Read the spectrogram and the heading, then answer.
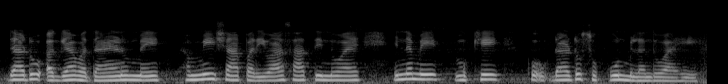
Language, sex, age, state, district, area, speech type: Sindhi, female, 30-45, Rajasthan, Ajmer, urban, spontaneous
